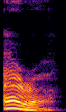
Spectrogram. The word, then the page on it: error: British English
